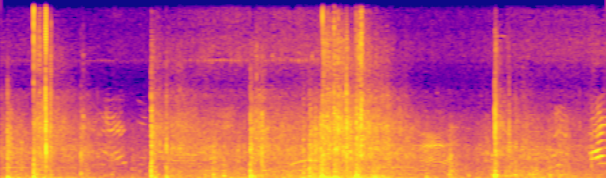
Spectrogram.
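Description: Aerial fireworks bursting overhead: a rapid, irregular series of bangs over a continuous low rumble, heaviest about three seconds in, with one sharp bang near the end.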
